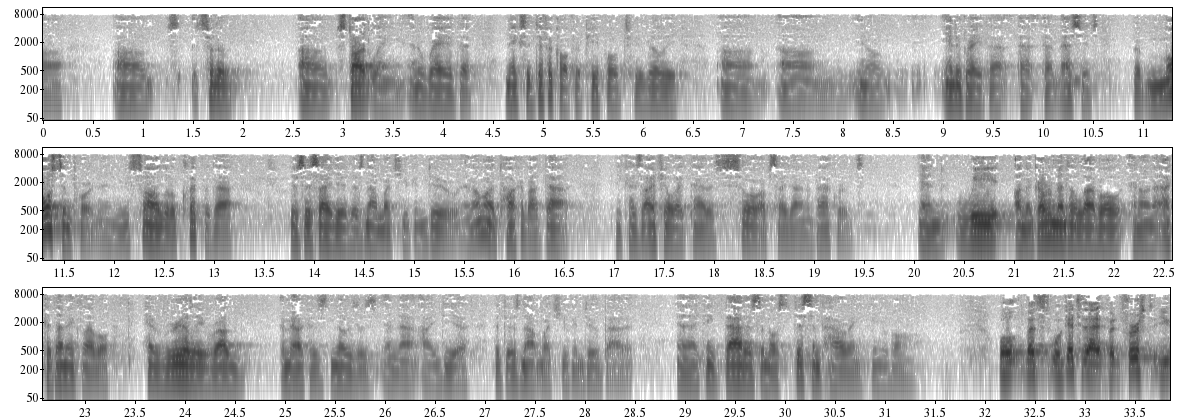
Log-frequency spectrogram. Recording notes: This program was recorded in front of a live audience at The Commonwealth Club of California on October 18, 2013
